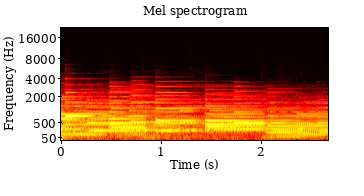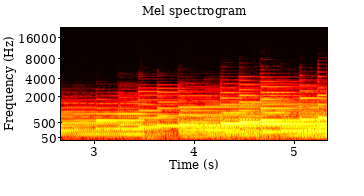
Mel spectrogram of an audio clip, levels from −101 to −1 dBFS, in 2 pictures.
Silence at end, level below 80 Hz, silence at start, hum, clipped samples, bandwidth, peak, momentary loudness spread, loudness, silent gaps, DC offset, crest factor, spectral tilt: 0 s; -50 dBFS; 0 s; none; under 0.1%; 5.4 kHz; -6 dBFS; 9 LU; -23 LUFS; none; under 0.1%; 16 dB; -10 dB/octave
